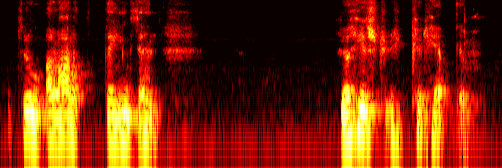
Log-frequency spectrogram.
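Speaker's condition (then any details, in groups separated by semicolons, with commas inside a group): Spinal neurosarcoidosis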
